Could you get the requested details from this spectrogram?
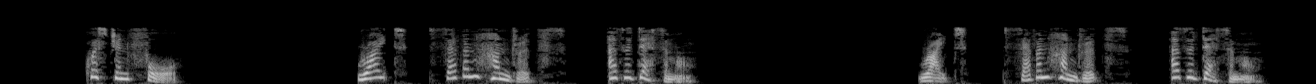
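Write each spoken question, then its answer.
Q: Write 7/100 as a decimal.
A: 0.07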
